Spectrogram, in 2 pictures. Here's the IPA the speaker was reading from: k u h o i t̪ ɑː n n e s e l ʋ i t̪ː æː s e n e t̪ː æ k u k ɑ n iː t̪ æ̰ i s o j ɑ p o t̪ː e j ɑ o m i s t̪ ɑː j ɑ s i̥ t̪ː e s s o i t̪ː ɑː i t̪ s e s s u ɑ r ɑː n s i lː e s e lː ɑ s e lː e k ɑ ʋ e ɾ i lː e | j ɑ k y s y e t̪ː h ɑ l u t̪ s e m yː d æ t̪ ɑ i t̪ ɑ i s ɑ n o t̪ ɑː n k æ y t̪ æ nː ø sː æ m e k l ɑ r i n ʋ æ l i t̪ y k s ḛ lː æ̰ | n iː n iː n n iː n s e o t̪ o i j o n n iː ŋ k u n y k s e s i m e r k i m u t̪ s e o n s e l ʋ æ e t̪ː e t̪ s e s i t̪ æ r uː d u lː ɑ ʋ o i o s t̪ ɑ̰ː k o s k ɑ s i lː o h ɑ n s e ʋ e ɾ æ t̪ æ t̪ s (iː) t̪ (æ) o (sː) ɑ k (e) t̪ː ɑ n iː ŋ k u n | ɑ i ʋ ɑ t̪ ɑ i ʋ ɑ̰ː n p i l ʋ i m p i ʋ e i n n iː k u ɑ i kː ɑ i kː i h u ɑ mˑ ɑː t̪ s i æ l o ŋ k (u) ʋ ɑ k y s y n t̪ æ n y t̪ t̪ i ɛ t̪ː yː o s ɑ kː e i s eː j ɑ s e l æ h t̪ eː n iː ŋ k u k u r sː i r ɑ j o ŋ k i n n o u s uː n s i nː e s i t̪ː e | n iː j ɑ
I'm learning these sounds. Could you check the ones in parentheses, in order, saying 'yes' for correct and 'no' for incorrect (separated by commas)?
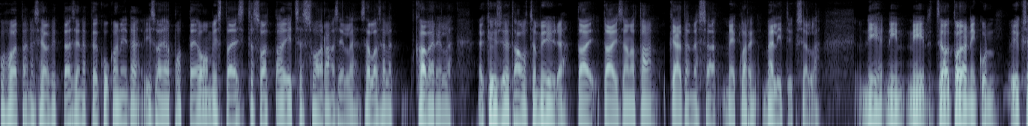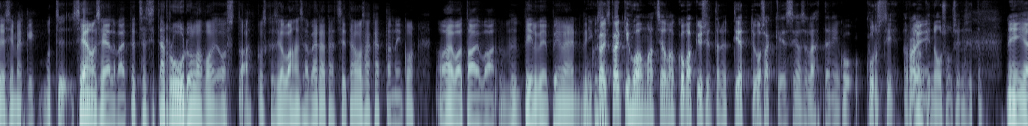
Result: no, yes, no, yes, no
